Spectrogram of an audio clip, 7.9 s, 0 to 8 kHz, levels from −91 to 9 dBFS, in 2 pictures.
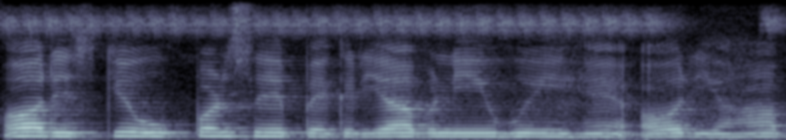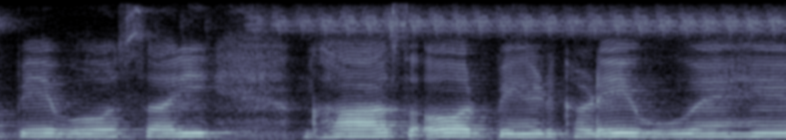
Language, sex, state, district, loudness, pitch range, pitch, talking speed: Hindi, female, Uttar Pradesh, Lalitpur, -21 LUFS, 205-220 Hz, 215 Hz, 145 wpm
